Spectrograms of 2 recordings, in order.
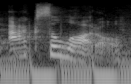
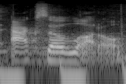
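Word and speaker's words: axolotl: spot, we have the axelottle. There is much speculation as to how to pronounce the name of this creature, but for the most part, most people believe that it is axolottle.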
